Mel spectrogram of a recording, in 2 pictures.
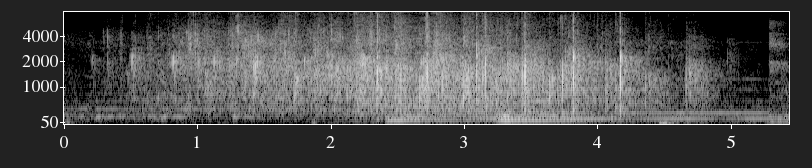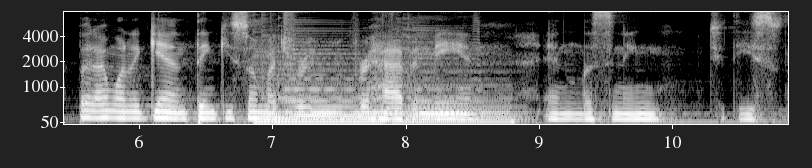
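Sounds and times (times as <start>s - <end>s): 
audience applause: 0.0s - 5.0s
speech: 5.6s - 10.8s.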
